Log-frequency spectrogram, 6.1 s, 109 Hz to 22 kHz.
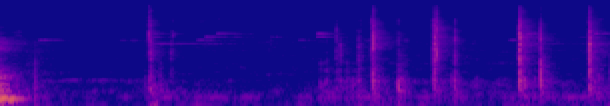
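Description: Front-panel membrane buttons of a 1987 Yamaha DX7 being pressed: a string of short clicks, sparse at first, then several a second over the last three seconds as the old buttons are pressed again and again.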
